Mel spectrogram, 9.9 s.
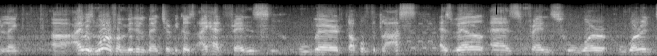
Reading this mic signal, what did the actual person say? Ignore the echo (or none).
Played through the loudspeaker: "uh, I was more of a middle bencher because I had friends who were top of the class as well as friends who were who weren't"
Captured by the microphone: none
